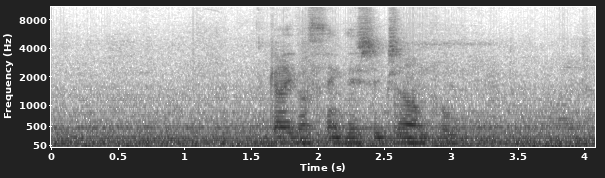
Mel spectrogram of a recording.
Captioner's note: sighs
